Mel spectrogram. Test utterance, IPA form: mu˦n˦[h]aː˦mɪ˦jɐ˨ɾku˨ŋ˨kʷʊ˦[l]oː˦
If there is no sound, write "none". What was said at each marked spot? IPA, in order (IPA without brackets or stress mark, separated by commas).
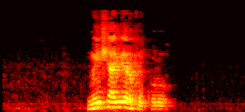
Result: ʃ, ɽ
